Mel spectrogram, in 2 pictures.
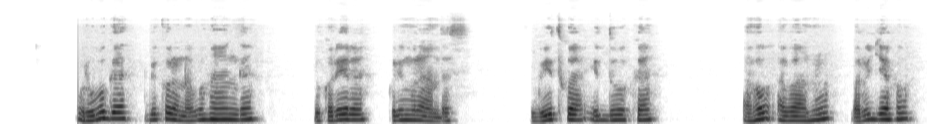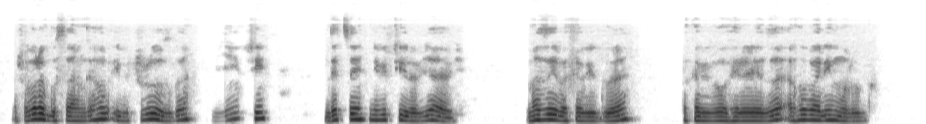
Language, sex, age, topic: Kinyarwanda, male, 25-35, finance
